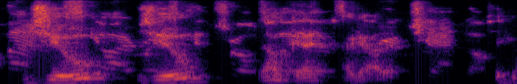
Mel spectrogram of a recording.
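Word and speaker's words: Zhou: That's pronounced Jew.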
